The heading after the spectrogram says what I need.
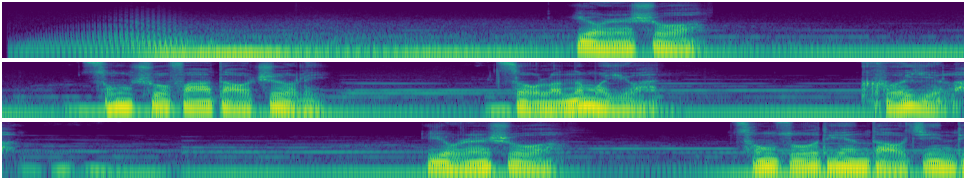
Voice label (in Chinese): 男 宣传片; 改革开放20年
